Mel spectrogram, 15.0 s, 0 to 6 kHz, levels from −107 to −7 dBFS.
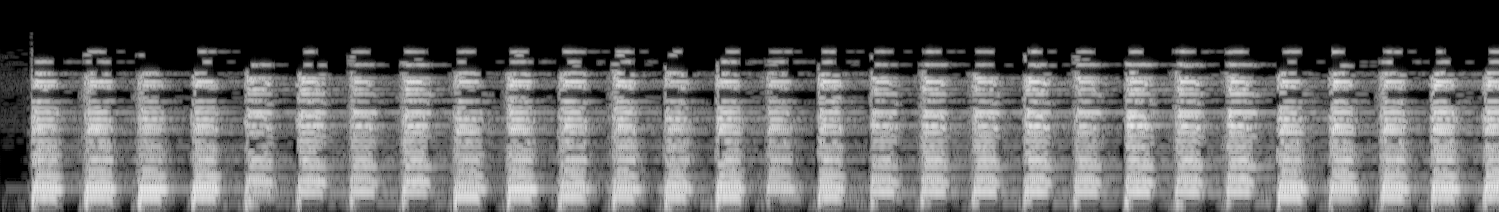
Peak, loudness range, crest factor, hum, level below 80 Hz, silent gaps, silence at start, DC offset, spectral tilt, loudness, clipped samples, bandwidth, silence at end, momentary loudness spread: -6 dBFS; 2 LU; 18 dB; none; -50 dBFS; none; 0.3 s; under 0.1%; -10.5 dB/octave; -22 LUFS; under 0.1%; 3.4 kHz; 0 s; 6 LU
